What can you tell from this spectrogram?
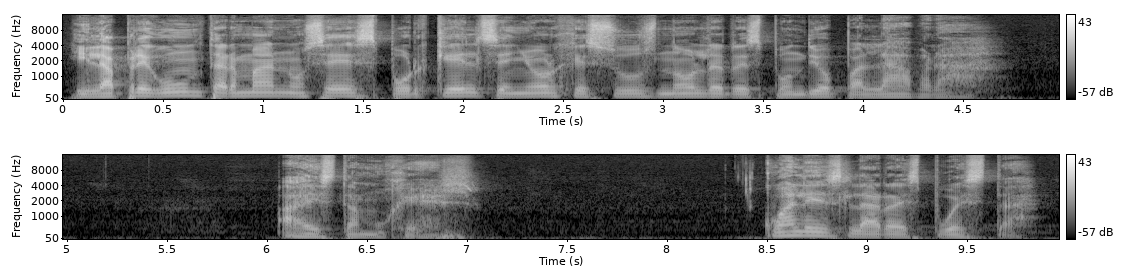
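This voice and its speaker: Pastor, male, slow deliberate delivery with dramatic emphatic rises, church Bible study sermon. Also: medium pitch. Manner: preaching with emphatic slow rises, rhetorical questions to the congregation.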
